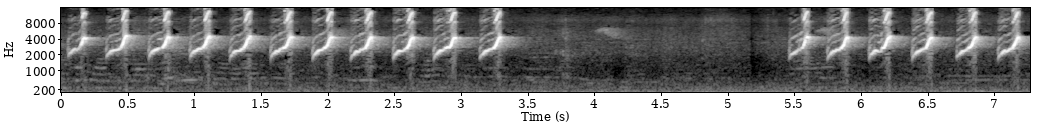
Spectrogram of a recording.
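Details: Yellow-bellied prinia song used as a master recording to agitate birds that hear it: quick bursts of sharp rising chirps, about three per second, a pause of two seconds, then the chirping run resumes.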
